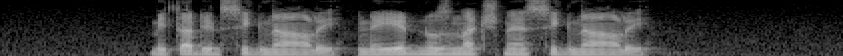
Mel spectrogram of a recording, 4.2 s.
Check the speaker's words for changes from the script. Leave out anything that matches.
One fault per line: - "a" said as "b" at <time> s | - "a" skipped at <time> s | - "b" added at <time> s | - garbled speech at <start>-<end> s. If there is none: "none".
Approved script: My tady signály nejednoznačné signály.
none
